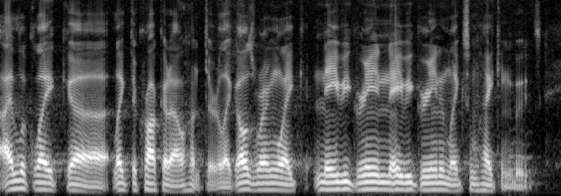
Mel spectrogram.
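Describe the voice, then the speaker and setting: An American-accented man talks at a fairly quick pace. His tone is animated and his pitch fairly low. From US South, South Carolina. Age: 30s. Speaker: podcast guest sharing life story. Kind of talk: casual interview storytelling.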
